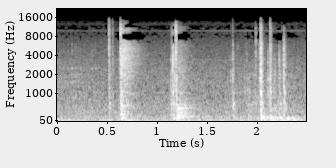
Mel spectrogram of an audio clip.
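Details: Renault Duster with automatic selector in Park gives sharp lone starter clicks on key turn but no cranking; not the battery.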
